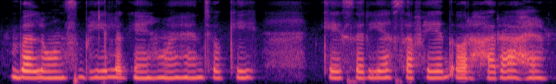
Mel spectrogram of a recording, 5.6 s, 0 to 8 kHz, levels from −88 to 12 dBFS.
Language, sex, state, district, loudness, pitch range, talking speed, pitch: Hindi, female, Uttar Pradesh, Lalitpur, -19 LUFS, 230-245 Hz, 130 wpm, 235 Hz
